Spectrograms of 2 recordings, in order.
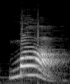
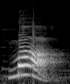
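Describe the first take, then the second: Both takes have the same delivery.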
